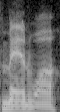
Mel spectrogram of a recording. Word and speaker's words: manhwa: It was a Korean manhwa, not manga, manhwa, I think. It's manhwa.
